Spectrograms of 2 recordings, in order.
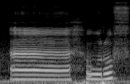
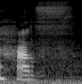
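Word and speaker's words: حرف: Kalau huruf itu harusnya bacanya harf, bukan huruf.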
